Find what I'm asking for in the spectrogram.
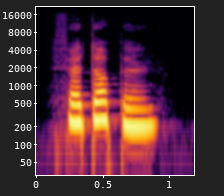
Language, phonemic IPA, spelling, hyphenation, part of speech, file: German, /fɛɐ̯ˈdɔpl̩n/, verdoppeln, ver‧dop‧peln, verb, De-verdoppeln.ogg
- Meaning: to double, redouble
